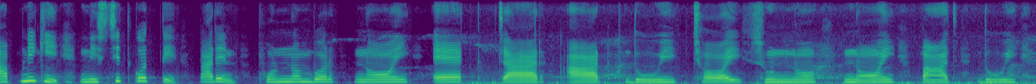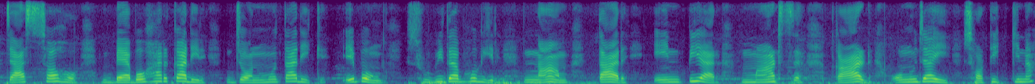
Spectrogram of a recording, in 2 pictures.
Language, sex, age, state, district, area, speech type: Bengali, female, 18-30, West Bengal, Jhargram, rural, read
